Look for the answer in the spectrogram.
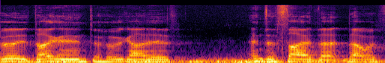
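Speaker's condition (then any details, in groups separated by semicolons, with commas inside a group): ALS; fears last public speech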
